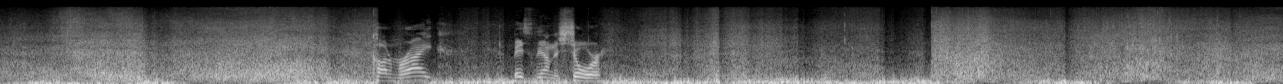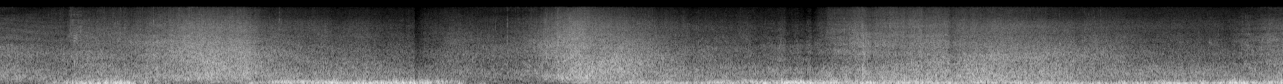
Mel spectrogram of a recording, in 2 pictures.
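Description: Waves wash up and break on the shore.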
